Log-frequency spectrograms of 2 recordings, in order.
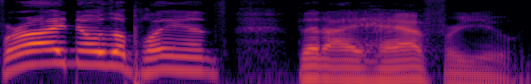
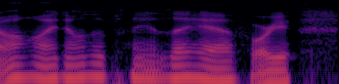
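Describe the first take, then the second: First: It is said loudly, almost shouted. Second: It is said quietly and softly.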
